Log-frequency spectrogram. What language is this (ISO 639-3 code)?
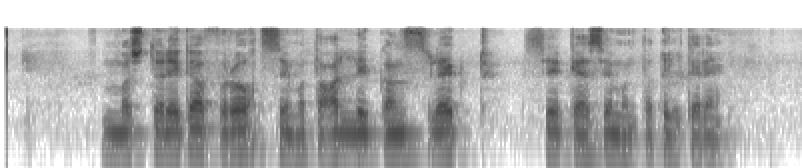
urd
